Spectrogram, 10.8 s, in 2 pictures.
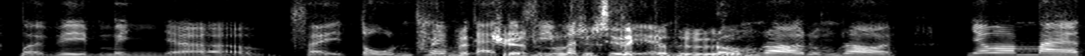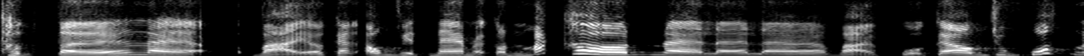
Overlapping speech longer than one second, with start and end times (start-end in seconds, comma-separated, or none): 2.1-3.9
